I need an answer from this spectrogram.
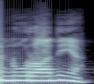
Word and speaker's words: nuraniah: Makanya ribat itu kita kasih nama nauraniah. Itu bacanya nuraniah.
